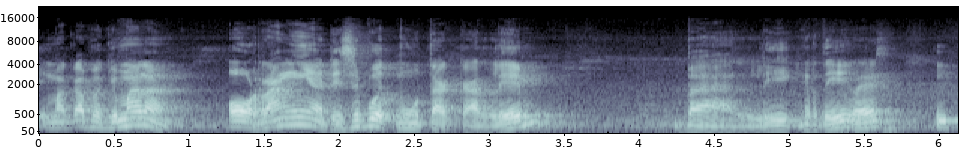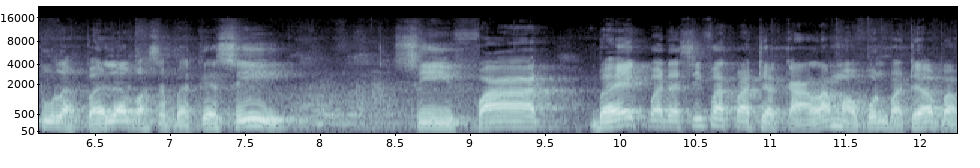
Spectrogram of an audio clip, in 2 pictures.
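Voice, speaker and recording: Javanese-accented male teacher in an echoey classroom. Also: mid-range voice. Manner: joking, quizzes the class with quick questions. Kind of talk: classroom lecture. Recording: roomy classroom echo, faint noise.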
